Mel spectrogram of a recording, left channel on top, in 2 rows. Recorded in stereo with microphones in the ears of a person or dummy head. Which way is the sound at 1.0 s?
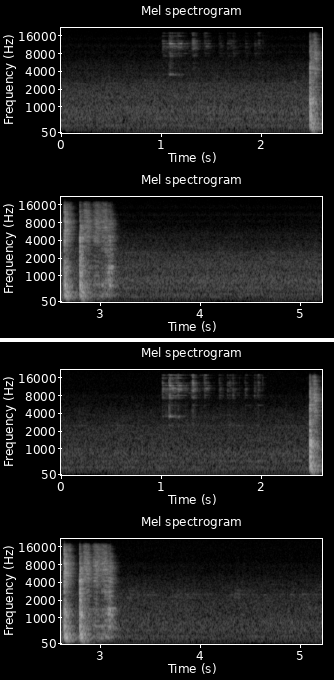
25° right (ahead or behind).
